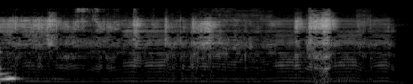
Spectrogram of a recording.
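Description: BellaHoot pen-style electric nail drill running with an emery bit, shaping an artificial nail tip. A steady motor hum with a hissy grinding that comes and goes as the bit meets the nail, then it cuts off suddenly just before the end.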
